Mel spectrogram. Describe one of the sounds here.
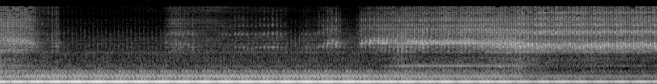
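A scroll saw hums and buzzes steadily as its blade chatters through wood.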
